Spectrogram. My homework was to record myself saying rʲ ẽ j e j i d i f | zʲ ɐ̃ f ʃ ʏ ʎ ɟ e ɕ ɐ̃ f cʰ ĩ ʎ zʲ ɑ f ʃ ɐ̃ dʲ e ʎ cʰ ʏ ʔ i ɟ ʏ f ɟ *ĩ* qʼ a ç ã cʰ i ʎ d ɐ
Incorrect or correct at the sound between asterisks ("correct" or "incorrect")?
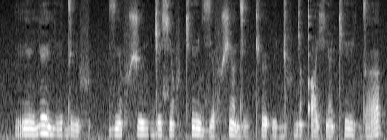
correct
